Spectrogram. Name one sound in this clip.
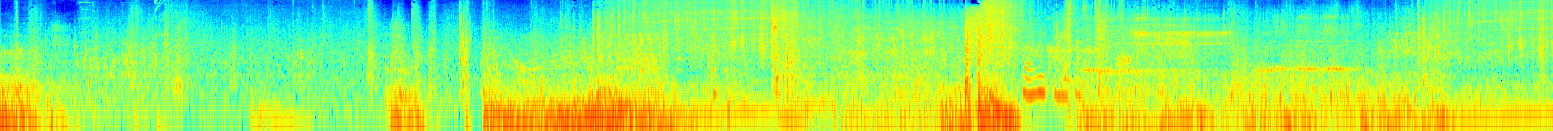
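Wind howls steadily outdoors in a snowstorm.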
